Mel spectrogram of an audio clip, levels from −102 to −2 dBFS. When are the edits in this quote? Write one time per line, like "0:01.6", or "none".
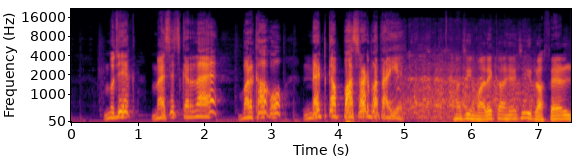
none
